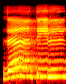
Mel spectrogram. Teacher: Zatil, za dibaca panjang 2 harokat. Zatil, lam sukun, di sini kita menekan dan suara sebagian tertahan di ujung lidah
